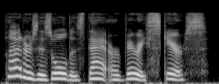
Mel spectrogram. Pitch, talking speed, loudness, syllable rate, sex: 245 Hz, 220 wpm, -14 LUFS, 5.9 syllables/s, female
